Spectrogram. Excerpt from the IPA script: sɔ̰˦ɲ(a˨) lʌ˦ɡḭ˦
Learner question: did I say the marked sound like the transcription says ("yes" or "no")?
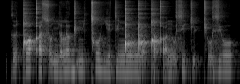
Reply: no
